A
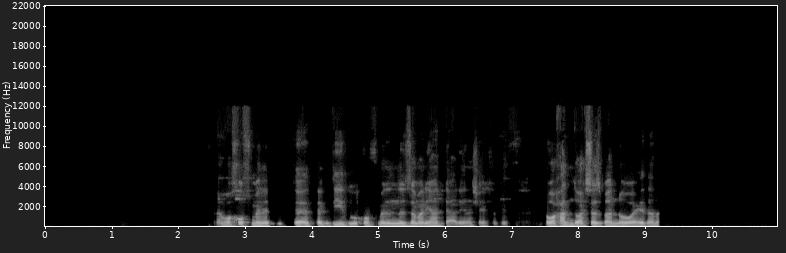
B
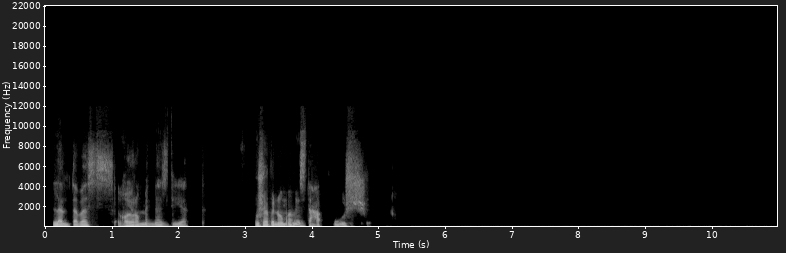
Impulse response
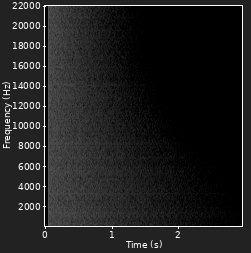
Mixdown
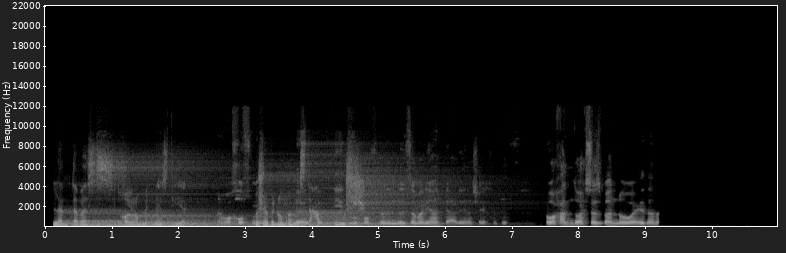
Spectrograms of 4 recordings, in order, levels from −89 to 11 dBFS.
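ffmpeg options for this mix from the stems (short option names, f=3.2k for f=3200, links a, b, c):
-filter_complex "[0:a]highpass=280,volume=-7.5dB[a];[1:a]volume=-5dB,asplit=2[b][c];[c]volume=-5dB[d];[2:a]atrim=start_sample=2205[e];[d][e]afir=irnorm=-1:irlink=0[f];[a][b][f]amix=inputs=3:normalize=0,alimiter=limit=-18dB:level=0:latency=1:release=435"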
